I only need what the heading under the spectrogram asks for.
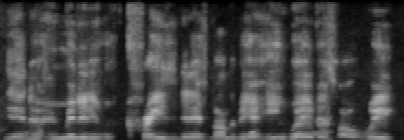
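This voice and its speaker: A man's voice: medium pitch, rapid-fire, slight background noise. A man co-hosting a casual wrestling talk show, easygoing and slangy. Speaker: co-host.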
